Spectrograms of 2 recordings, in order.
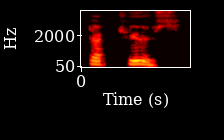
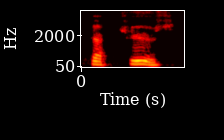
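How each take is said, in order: First: The first word ends in a crisp k sound. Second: The first word ends in a crisp k sound.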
